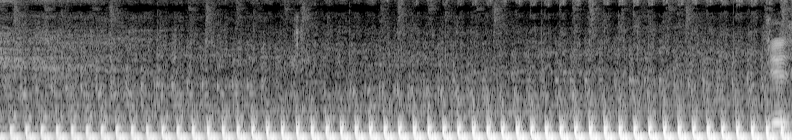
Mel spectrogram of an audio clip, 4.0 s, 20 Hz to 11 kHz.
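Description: Honda CRF150F motorcycle with a brand new chain and a mismatched carburetor, its engine idling loud and close in a steady, fast, even thumping rhythm.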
